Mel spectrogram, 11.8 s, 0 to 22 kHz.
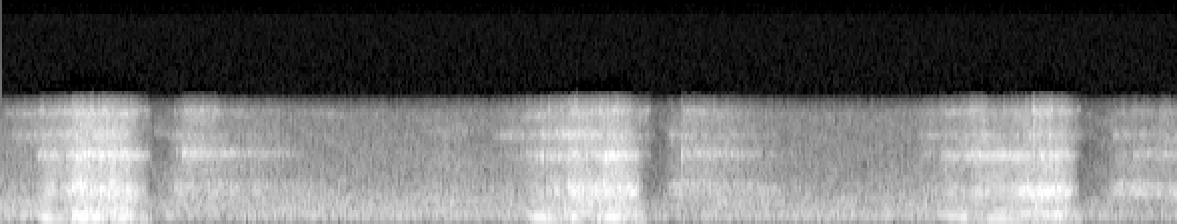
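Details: Loud rattling snores on each breath in, about 13 a minute, with quieter breathing between: ordinary adult snoring in a sleeping man who says he snores only when tired.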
